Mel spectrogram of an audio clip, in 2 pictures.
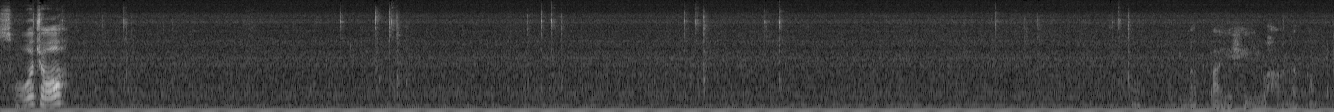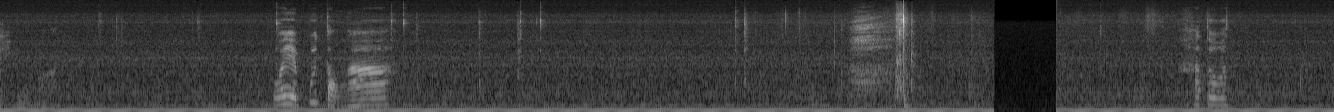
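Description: A young woman speaks briefly and softly into a microphone.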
